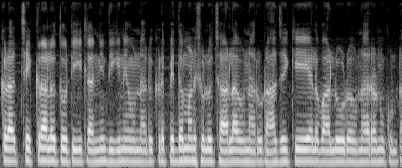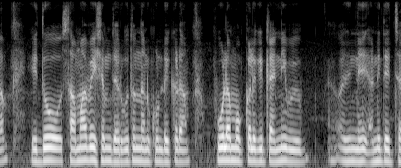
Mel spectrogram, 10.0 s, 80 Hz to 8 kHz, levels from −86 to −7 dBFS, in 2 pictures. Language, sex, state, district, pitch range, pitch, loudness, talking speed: Telugu, male, Andhra Pradesh, Guntur, 155-170 Hz, 160 Hz, -18 LUFS, 145 wpm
